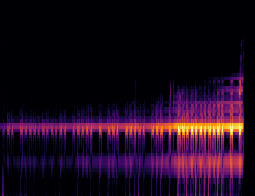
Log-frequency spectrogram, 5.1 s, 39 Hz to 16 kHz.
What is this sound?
pin glitch2
abstract, glitch, musiqueconcrete, noise, processed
